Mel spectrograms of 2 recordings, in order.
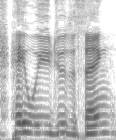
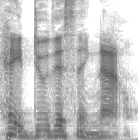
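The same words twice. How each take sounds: First: Higher, sweetly asking a favour; polite request. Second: Slow, flat order like a boss; bossy demand. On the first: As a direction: ask nicely, pitch up. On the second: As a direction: give a curt command, slowly. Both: Retold or imitated. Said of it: "It's not like".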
